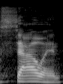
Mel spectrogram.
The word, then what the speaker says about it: Samhain: of the schloscar camp the Gaelic festival sowhen it's spelled Samhain widely observed in Ireland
